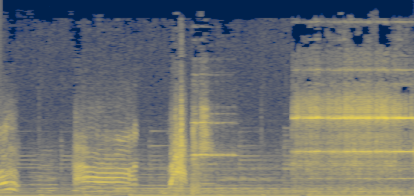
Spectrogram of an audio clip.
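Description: Cartoon soundtrack: Donald Duck's quacking voice squawking in short bursts over orchestral music, then a steady high-pitched tone held through the last second.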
